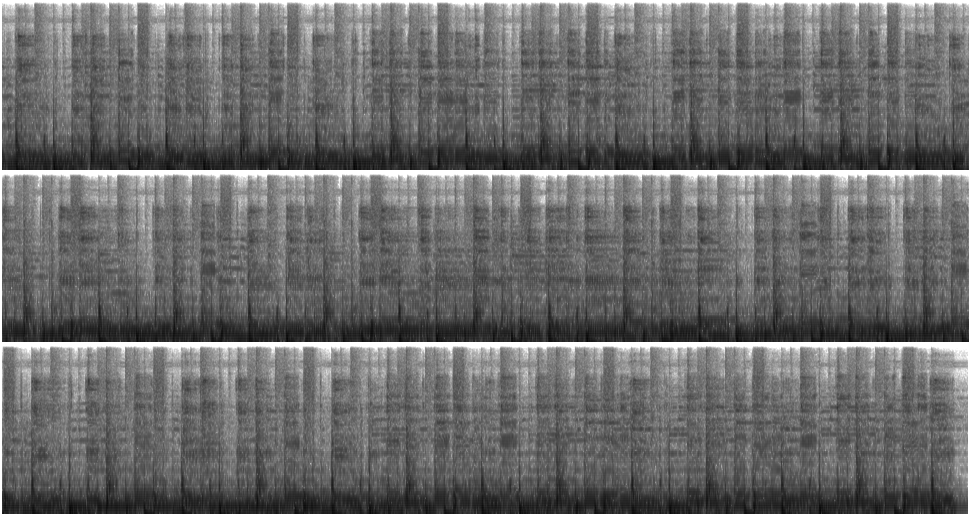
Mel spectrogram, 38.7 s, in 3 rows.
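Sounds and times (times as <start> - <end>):
tube fuzz bass: 0.0 - 38.6.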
